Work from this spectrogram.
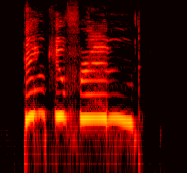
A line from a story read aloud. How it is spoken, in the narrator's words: squeaked the firefly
